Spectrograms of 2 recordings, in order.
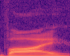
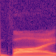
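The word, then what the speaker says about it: Vay: And the Sega CD also had this other game, Vi, like it's spelled V-A-Y. I'm pretty sure that's how you pronounce it.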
